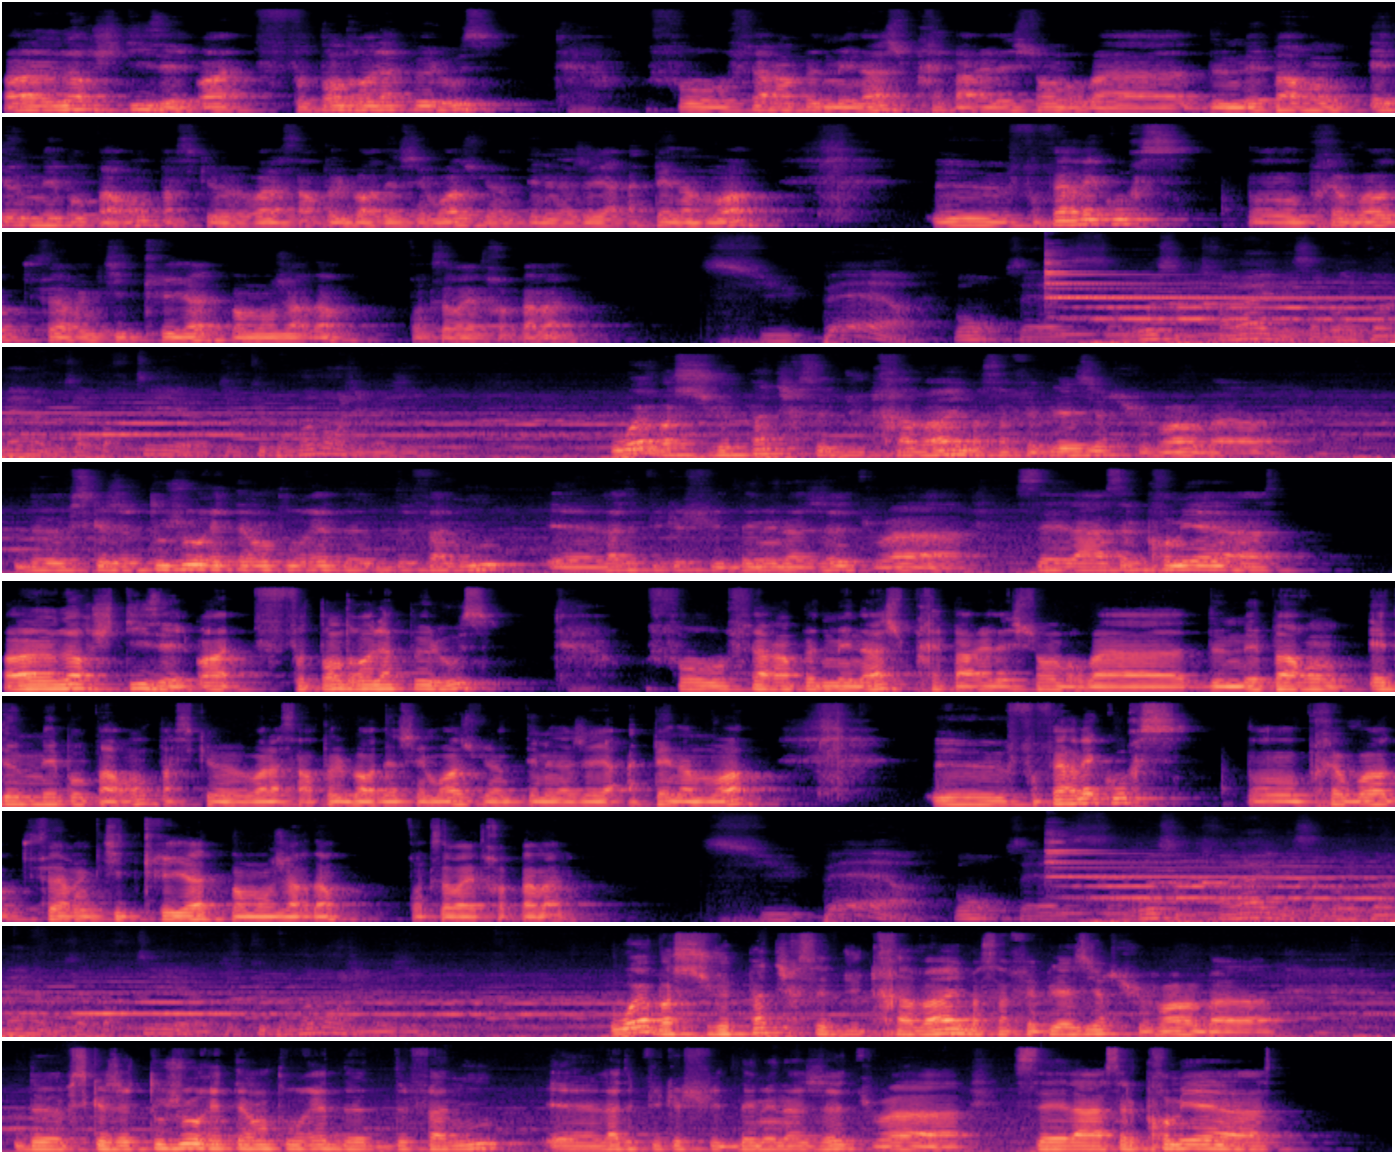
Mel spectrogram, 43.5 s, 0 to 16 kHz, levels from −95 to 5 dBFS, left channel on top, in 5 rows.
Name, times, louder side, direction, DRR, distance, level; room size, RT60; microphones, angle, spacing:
voice 1, 0.0-3.0 3.5-3.7 4.1-13.4 13.8-14.1 14.5-16.1 16.5-19.5 20.0-21.0 29.9-34.4 34.9-41.0 41.2-42.8, right 4 dB, 65° right, 11 dB, 0.4 m, -25 dB
voice 2, 21.8-23.1 23.4-28.9, equal, 5° left, 0 dB, 0.3 m, -38 dB
sound 1, 23.9-32.1, left 6 dB, 60° left, 0.9 m, -39 dB
sound 2, 24.0-41.9, right 2 dB, 40° right, 0.7 m, -39 dB
5.0 x 2.5 x 3.5 m, 0.67 s
head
